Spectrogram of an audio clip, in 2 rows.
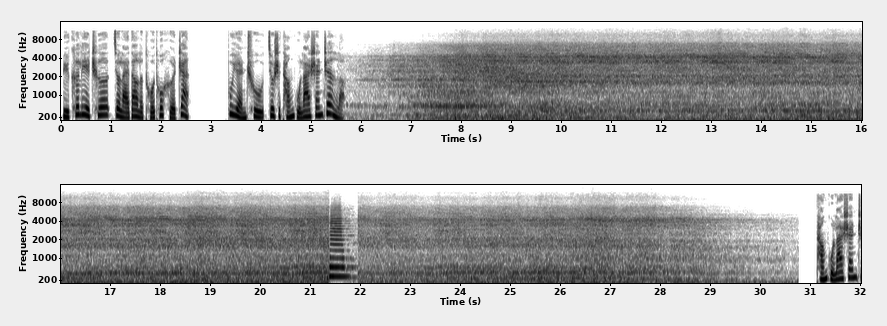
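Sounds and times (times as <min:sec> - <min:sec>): train running: 0:05.6 - 0:30.8
train horn blast: 0:21.3 - 0:22.0.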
